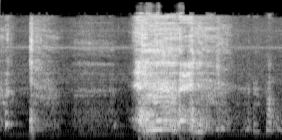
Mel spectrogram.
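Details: Adult smoker of homegrown tobacco gives a harsh, gurgling, rattly, mucus-laden cough burst and then says it hurts; wet smoker's cough.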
